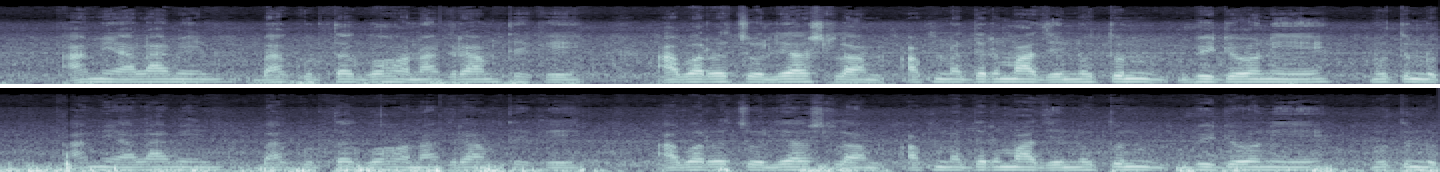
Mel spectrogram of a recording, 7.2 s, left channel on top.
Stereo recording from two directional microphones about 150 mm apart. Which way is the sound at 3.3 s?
Centre (ahead or behind).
